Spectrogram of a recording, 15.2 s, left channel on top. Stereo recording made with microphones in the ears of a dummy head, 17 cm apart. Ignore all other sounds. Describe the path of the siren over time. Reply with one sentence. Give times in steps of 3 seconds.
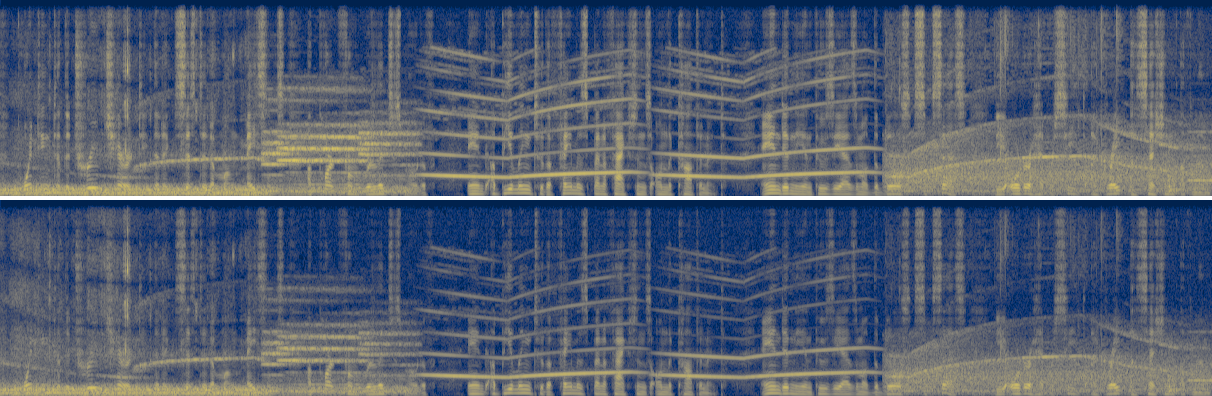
In this clip you hear the siren in the centre from 0 s and on the left from 3 s.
